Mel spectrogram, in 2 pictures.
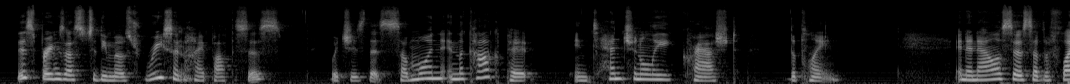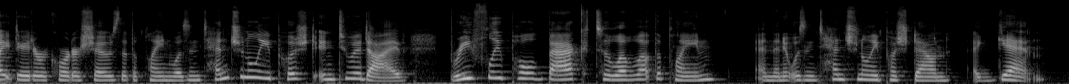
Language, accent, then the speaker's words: English; United States; as an American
